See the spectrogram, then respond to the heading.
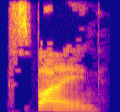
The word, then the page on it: spying: British English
